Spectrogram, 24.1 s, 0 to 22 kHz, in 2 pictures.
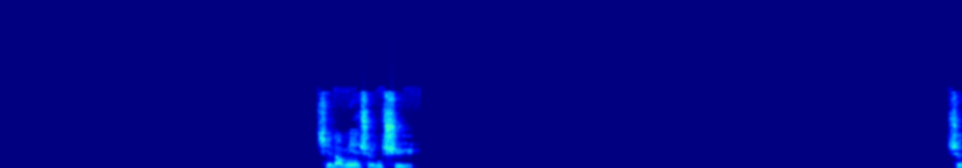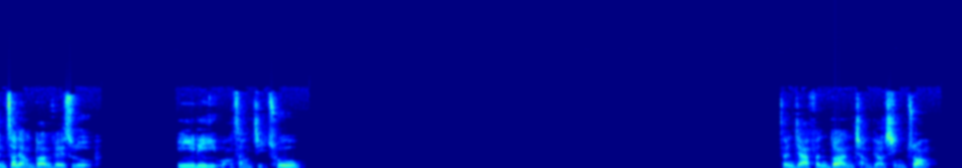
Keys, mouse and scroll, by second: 1.6 scroll down 4, 2.3 scroll up 1, 3.8 3, 5.3 alt+click, 6.6 alt+click, 7.9 alt+click, 8.6 KP_1, 9.7 KP_7, 11.1 alt+shift+click, 12.9 KP_1, 14.5 e, 16.1-17.7 middle drag, 18.1 KP_7, 19.1 click, 19.8 1, 20.0 middle click, 20.5 scroll up 2, 21.8 ctrl+r, 23.5 middle click.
